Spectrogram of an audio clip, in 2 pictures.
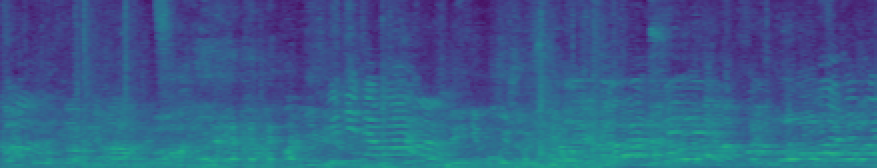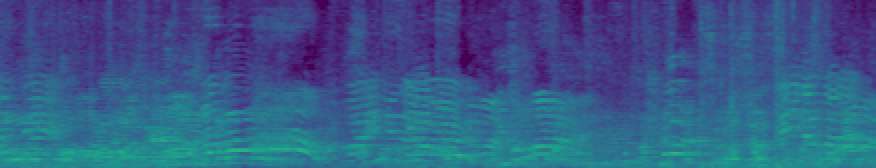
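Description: A crowd of spectators shouts and cheers loudly, echoing in a hall.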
